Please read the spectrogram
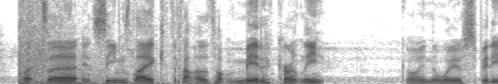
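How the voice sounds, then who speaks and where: A man with an American accent speaks very fast, his pitch fairly high for a man. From Canada. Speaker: esports commentator. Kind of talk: live commentary.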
